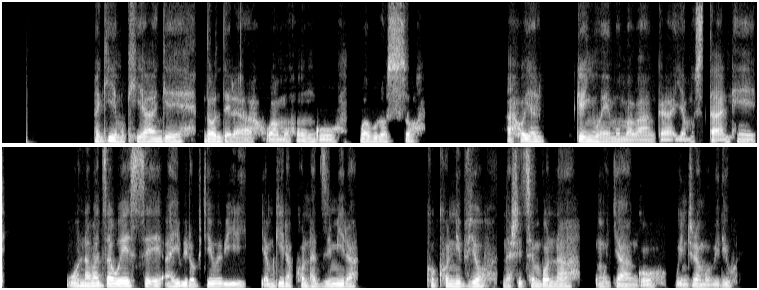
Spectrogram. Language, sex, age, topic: Rundi, male, 25-35, education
